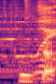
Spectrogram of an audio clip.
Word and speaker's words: Pugra: Pugra. Please. That's how you pronounce it.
